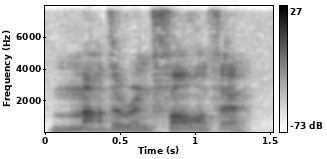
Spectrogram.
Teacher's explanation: the r in father is silent because it's not followed by a vowel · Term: silent R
